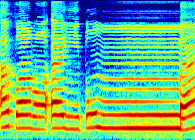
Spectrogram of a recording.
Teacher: Kemudian pada kata afara'aitum ma terdapat mim sukun bertemu dengan huruf mim. Ini dinamakan idgham mimi, maka mim sukun dibaca secara melebur dengan gunnah yang dipanjangkan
